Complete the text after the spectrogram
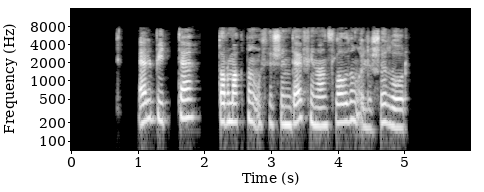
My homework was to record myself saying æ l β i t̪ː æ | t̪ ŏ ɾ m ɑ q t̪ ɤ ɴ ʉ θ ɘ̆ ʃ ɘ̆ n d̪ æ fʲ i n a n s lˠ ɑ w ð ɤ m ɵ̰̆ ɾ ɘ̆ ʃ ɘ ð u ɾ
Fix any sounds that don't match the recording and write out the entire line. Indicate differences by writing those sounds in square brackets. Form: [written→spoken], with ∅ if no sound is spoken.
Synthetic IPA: æ l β i t̪ː æ | t̪ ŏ ɾ m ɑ q t̪ ɤ ɴ ʉ θ ɘ̆ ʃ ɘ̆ n d̪ æ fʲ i n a n s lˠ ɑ w ð ɤ [m→ɴ] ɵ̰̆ [ɾ→l] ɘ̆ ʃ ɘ ð u ɾ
